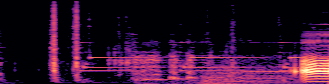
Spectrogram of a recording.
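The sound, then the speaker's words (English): A car engine is started with the key: two sharp clicks as the key turns, then a sustained electronic tone while the ignition readies, before the engine catches and bursts into a loud roar at the end. “So let's go ahead and plug the key in and start her up and see how she sounds.”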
